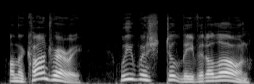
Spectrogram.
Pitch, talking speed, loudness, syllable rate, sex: 165 Hz, 210 wpm, -16 LUFS, 7.0 syllables/s, male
